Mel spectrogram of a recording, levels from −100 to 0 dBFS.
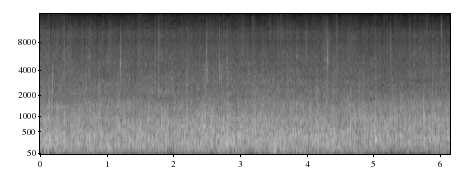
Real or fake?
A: fake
